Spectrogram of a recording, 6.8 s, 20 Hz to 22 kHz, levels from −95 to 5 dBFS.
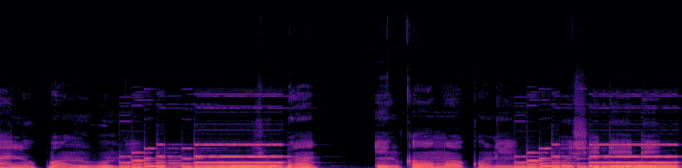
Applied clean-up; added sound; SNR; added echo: neural mask model RNNoise.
